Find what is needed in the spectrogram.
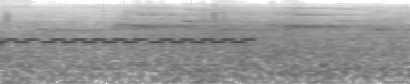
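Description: Mobile phone ringing with an electronic trilling ringtone, two close pitches beating rapidly, that stops about a second in.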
